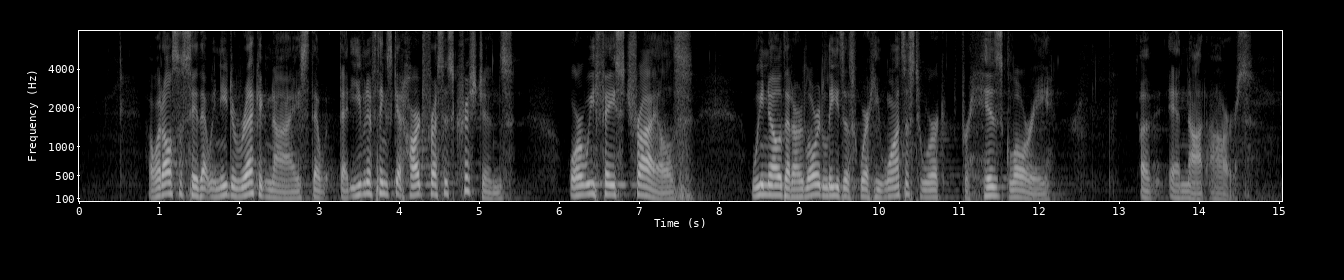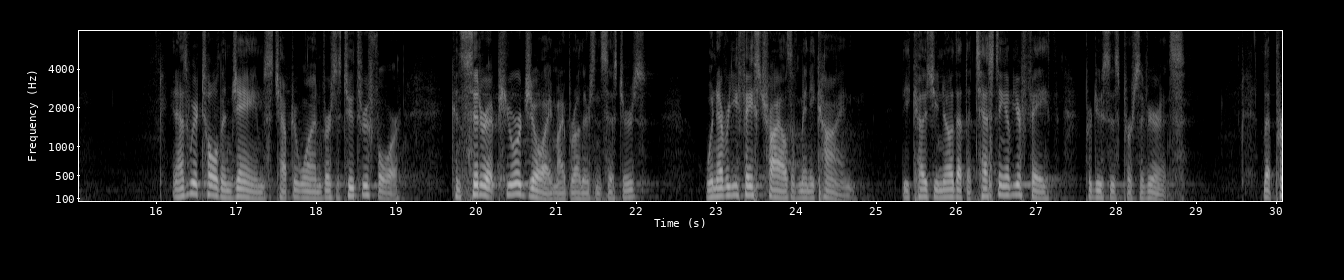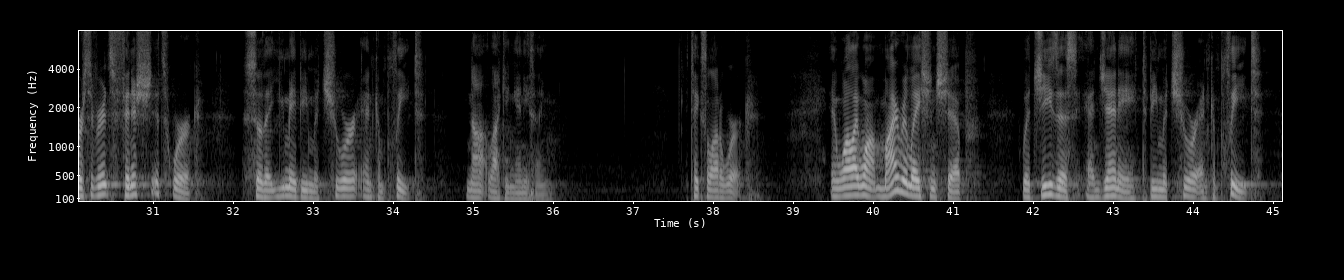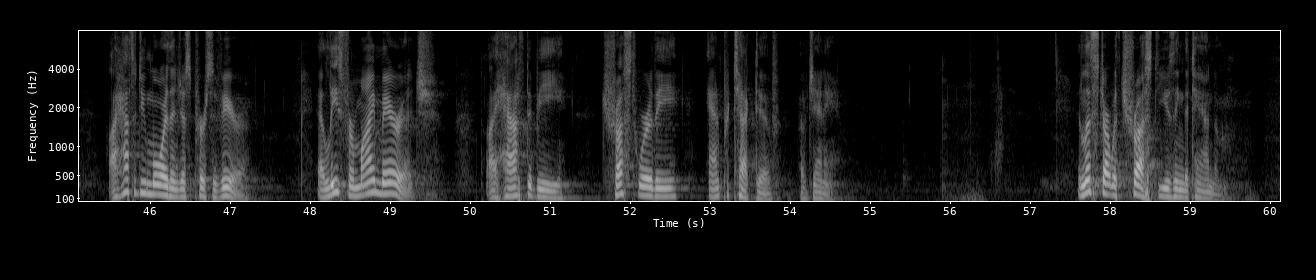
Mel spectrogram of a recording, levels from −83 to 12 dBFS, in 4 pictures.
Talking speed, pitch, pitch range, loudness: 150 wpm, 130 Hz, 115-150 Hz, -27 LUFS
